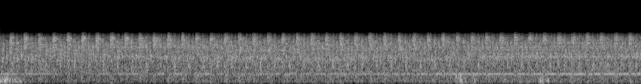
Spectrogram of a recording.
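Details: Honda B16 engine at idle: quick light knock about three per second over the engine, suspected rod knock.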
